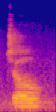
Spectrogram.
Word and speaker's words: Zhou: It's like J-O-E, yeah. But say it with a more neutral intonation.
